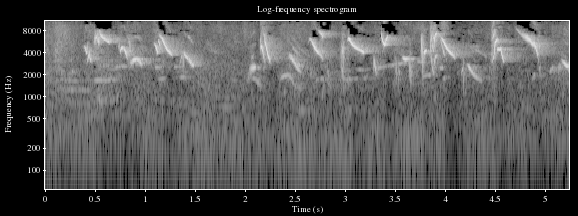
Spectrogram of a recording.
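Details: Canary tutor song for training other birds: an unbroken string of sharp, high downward-sliding whistles and chips, several notes per second, loud and steady with a faint hum behind.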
